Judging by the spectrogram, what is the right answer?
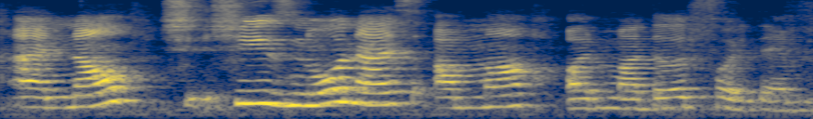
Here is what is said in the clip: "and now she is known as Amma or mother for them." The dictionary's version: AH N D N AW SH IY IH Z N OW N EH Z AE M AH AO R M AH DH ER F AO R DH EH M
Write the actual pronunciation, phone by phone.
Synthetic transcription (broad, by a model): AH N D N AW SH IY IH Z N OW N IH S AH M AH AO R M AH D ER F AO R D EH M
